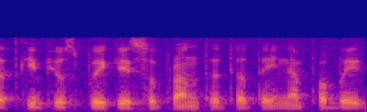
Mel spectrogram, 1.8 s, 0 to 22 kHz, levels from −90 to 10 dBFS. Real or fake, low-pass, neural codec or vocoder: real; 5.4 kHz; none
